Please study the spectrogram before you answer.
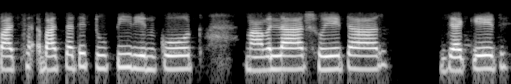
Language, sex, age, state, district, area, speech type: Bengali, female, 45-60, West Bengal, Uttar Dinajpur, urban, conversation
